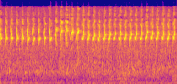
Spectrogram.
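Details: Lovebird of the fighter type, in a tutor recording for training cage birds, with trickling water added to relax them: fast chattering run of sharp high chirps, about three per second, evenly pulsed throughout.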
